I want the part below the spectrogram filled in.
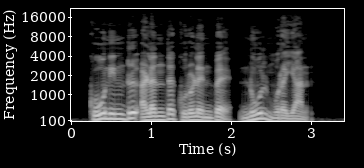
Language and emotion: Tamil, neutral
